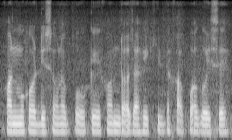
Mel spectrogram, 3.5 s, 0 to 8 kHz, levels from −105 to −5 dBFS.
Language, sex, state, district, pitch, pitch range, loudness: Assamese, male, Assam, Sonitpur, 120 Hz, 115-125 Hz, -21 LUFS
